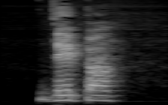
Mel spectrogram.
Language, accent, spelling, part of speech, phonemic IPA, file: French, Canada, dépend, verb, /de.pɑ̃/, LL-Q150 (fra)-dépend.wav
- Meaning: third-person singular present indicative of dépendre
